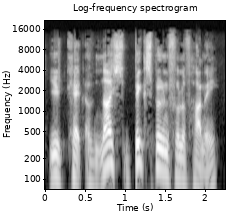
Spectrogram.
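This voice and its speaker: A man's voice: lowish voice, normal speed, husky. A man, a voice coach, telling anecdotes in a casual interview chat over a video call. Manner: lively anecdotal storytelling.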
